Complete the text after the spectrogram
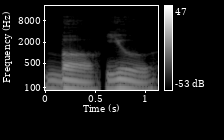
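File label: "boyu", concatenated syllables; Affixing experiment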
